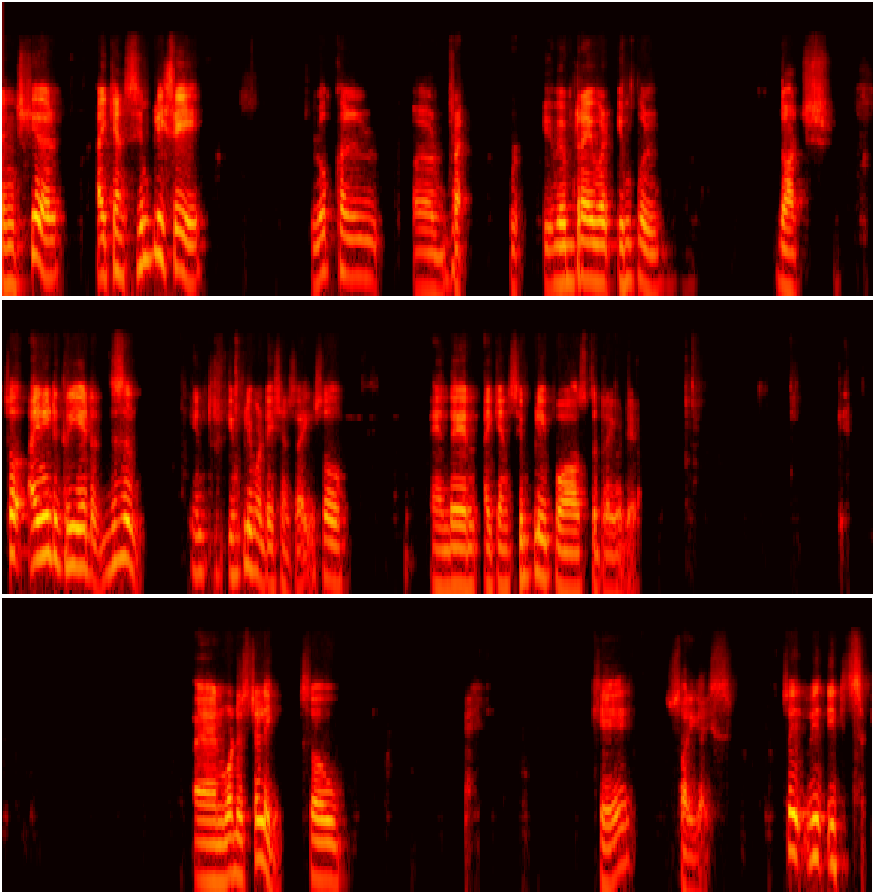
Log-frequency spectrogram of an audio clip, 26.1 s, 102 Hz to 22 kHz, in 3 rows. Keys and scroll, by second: 22.0 super+b.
